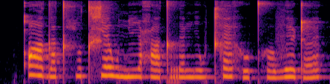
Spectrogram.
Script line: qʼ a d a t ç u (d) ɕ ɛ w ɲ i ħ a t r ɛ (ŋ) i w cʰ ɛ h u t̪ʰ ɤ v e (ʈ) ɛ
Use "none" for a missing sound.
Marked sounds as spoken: t, ŋ, ʈ

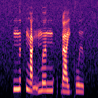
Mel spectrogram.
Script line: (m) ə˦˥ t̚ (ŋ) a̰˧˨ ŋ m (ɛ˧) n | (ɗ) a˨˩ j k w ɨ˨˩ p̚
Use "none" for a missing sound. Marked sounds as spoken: n, ŋ, ə˧, ɗ

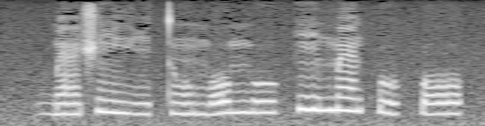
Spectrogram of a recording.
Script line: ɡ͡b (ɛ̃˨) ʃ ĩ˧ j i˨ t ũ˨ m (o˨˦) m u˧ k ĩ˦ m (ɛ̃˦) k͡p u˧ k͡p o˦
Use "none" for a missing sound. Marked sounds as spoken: ɛ̃˨, o˨˦, ɛ̃˦

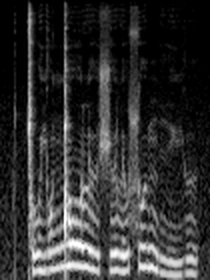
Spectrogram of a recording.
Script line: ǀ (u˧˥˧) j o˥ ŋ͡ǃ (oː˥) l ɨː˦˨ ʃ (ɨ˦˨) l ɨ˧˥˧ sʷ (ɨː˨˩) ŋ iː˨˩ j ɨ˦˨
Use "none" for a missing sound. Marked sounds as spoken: u˧˥˧, oː˥, ɨ˧˥˧, ɨː˥

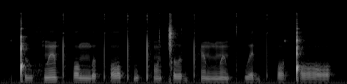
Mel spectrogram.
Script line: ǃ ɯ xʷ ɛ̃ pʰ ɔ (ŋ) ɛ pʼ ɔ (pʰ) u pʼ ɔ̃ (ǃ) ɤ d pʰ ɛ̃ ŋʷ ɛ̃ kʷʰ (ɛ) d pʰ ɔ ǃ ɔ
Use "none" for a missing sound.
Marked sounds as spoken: ŋʷ, pʼ, ǀ, ɛ

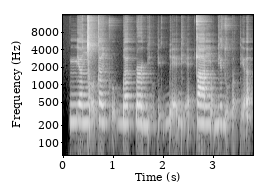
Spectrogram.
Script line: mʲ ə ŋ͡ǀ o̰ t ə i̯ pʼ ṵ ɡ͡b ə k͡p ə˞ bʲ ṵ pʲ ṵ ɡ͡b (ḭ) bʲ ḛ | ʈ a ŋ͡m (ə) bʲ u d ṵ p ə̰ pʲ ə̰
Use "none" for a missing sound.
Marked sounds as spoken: ḛ, ə̰

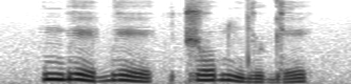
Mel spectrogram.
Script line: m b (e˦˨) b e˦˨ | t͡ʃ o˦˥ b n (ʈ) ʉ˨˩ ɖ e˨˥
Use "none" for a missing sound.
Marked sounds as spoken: e˦˨, d

